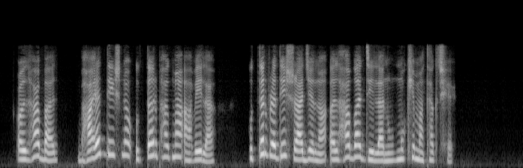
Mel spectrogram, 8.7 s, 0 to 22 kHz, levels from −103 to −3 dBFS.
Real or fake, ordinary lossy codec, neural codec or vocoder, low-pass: fake; AAC, 96 kbps; codec, 16 kHz, 0.8 kbps, ZipCodec; 7.2 kHz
